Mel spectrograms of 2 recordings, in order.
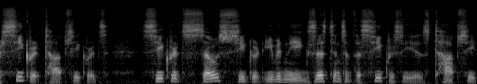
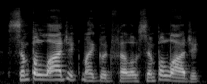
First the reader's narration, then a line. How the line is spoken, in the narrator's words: Doe shouted back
